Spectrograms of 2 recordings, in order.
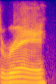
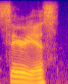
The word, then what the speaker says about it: Saray: Check his girls' channel out, which is pronounced Saray, not serious, by the way.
